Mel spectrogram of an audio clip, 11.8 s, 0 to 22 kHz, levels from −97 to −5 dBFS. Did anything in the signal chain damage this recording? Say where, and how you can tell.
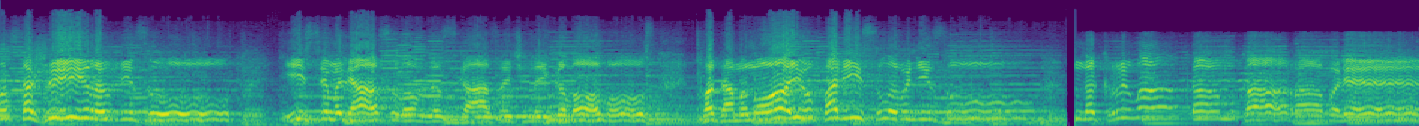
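Yes. An input switched to a poorer device at about 8.88 s, after a silence of 80 ms, and the change holds to the end. From there nothing sounds above 7.6 kHz, the level drops by about 5 dB, and a new background noise floor appears roughly 45 dB below the signal. That points to the capture stage, at the driver or device level, likely a change of microphone or a headset's call profile, whose narrower band and different gain replace the original input.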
